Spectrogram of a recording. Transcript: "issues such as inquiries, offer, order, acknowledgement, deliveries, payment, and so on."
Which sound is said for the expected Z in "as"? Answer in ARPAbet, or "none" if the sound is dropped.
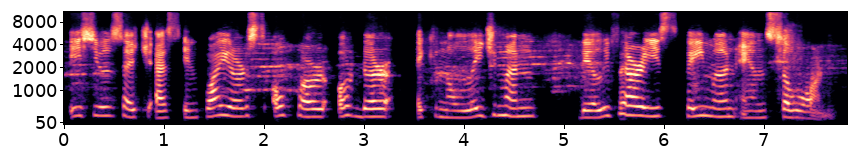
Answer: S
